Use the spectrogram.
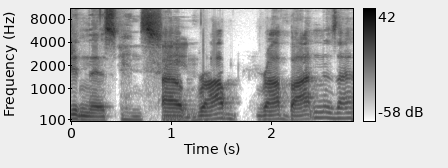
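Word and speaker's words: Rob Bottin: is just huge in this instance uh rob rob botton is that how you say it yeah dude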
